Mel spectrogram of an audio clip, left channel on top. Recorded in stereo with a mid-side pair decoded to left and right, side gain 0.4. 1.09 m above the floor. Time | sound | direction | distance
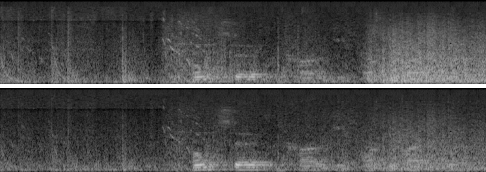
1.9 | a man speaking | 45° right | 4 m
